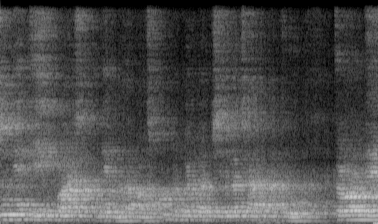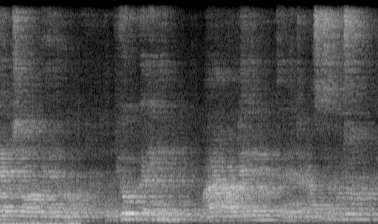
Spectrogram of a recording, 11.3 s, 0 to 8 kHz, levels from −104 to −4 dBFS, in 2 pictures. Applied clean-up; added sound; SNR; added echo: neural separator model SepFormer DNS4.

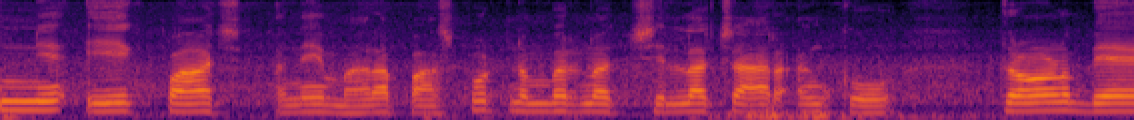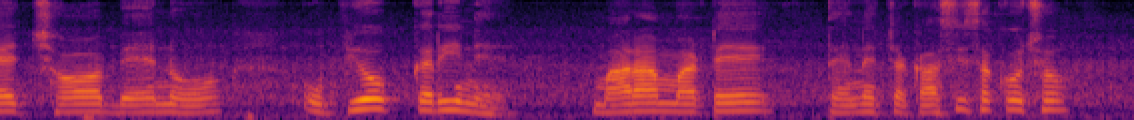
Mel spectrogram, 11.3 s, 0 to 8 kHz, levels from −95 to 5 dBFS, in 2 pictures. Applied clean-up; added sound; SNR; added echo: none; none; none; none.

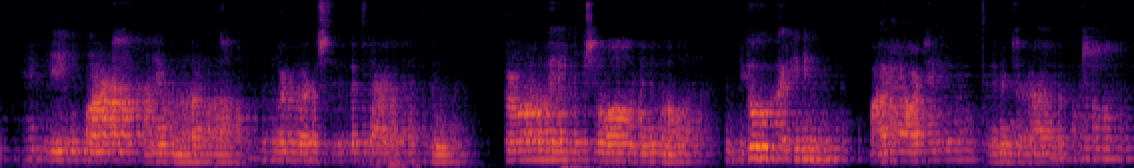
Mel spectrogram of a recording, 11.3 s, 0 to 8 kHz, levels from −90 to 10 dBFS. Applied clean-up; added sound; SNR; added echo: neural mask model DeepFilterNet 3.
